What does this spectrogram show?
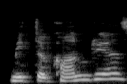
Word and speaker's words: mitochondria: more about what you've been studying about the mitochondria. I don't even know how to pronounce the name.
